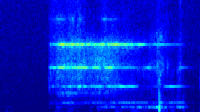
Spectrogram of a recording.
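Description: Faint electronic ringing tone, several steady pitches sounding together, starting about half a second in and lasting about a second and a half. A short click comes just before the tone stops.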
